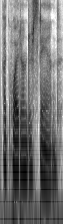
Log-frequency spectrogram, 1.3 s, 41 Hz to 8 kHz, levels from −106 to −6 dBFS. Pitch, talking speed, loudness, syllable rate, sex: 135 Hz, 140 wpm, -17 LUFS, 5.2 syllables/s, female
